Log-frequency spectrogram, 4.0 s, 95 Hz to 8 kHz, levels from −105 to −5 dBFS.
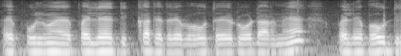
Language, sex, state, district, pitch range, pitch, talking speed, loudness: Maithili, male, Bihar, Supaul, 130-135 Hz, 130 Hz, 240 wpm, -16 LUFS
